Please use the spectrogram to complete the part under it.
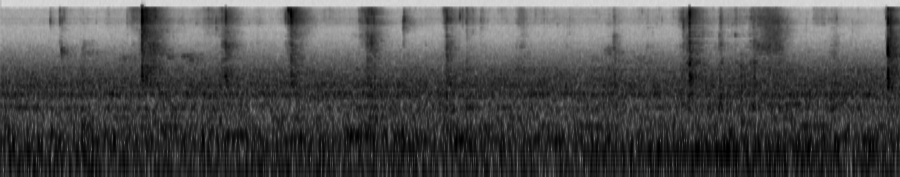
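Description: A woman chews food with wet smacking sounds close to the microphone.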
